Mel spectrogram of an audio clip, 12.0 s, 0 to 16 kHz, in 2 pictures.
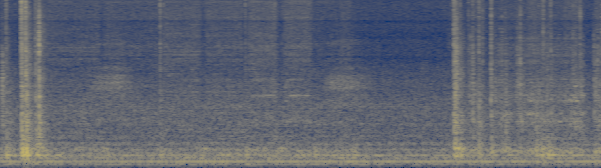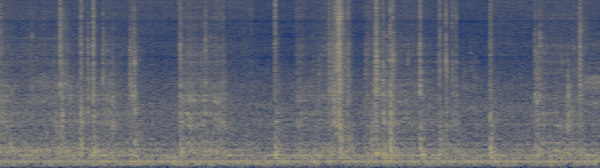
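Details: HP Smart Tank 7001 restarting after its first black ink refill: soft whirring with scattered clicks and short motor runs as the carriage shuffles; normal printhead priming.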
